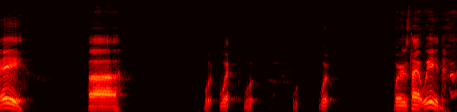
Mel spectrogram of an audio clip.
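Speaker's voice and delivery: very slow, stammering, stuttering robotic voice. Voicing a robot heard in the distance as the players leave: robot voice. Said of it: "the robot, you can sort of hear it in the distance".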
